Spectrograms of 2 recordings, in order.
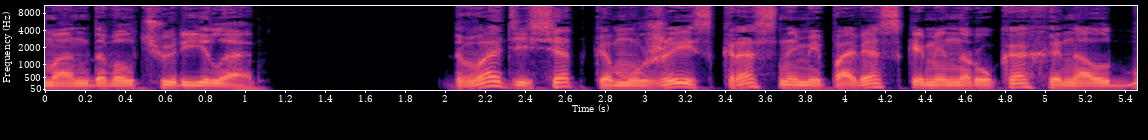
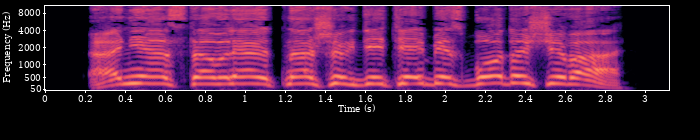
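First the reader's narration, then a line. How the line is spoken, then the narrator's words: Group shouting. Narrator (Russian): закричала часть бойцов десятника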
